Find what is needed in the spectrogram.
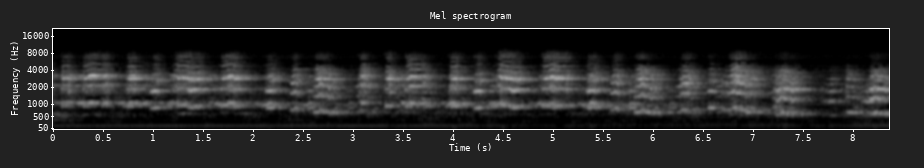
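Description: Traditional Khowar folk music played live: a wind instrument runs through a fast line of short, quickly changing notes, over a steady low hum.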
